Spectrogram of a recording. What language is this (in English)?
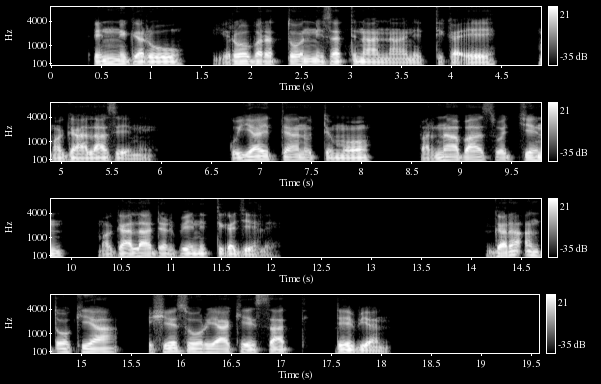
Oromo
